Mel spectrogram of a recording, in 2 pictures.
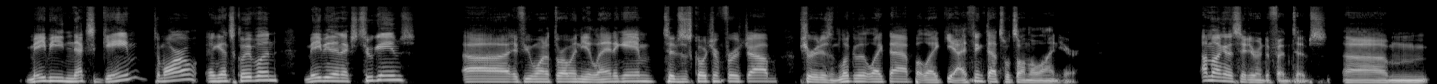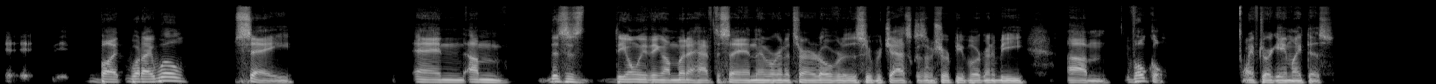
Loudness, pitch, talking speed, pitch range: -22 LUFS, 125 Hz, 215 wpm, 95-140 Hz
